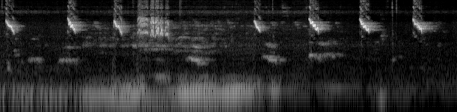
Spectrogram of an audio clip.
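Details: Scaly-breasted munia calling with thin, high, descending 'ciak' chirps, eight in seven seconds, over a low rumbling hum and a burst of scratchy noise during the first half, then quieter.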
